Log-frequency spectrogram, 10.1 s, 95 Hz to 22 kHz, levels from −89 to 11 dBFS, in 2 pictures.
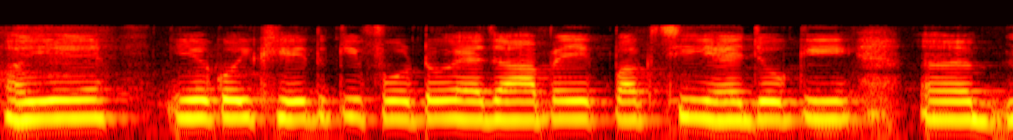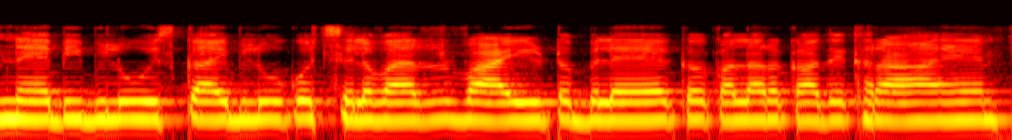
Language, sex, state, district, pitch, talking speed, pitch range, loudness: Hindi, female, Chhattisgarh, Kabirdham, 215 Hz, 160 wpm, 210-220 Hz, -19 LUFS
